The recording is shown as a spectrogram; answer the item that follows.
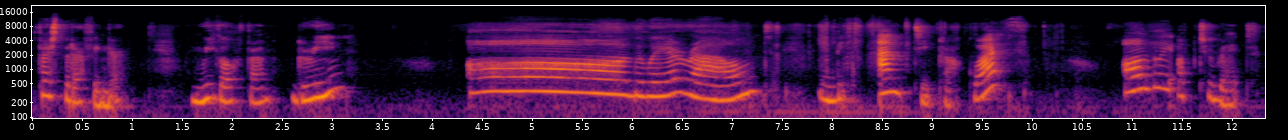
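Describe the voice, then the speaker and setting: A woman teacher giving an earnest, upbeat, encouraging phonics lesson to young children in simple short phrases with pauses. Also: on the high side, big pitch swings, sharp tone, breathy edge. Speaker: early-years literacy teacher.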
